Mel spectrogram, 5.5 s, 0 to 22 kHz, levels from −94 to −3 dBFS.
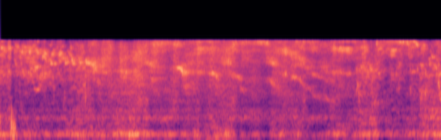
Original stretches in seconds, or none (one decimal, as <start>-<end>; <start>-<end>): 0.0-1.1; 4.4-5.5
